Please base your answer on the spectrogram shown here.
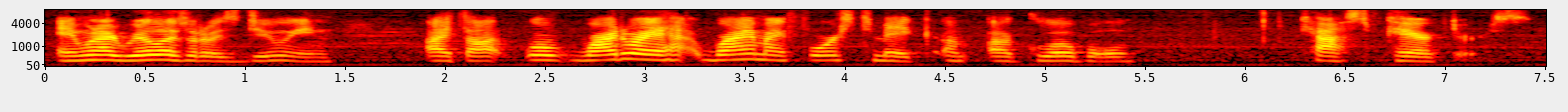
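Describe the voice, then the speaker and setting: Woman on a podcast talking casual and opinionated, stumbles and restarts a lot, normal mid pitch. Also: fairly even intonation, a little hiss or hum, poor audio. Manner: halting, stammers and restarts often. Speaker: podcast co-host.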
